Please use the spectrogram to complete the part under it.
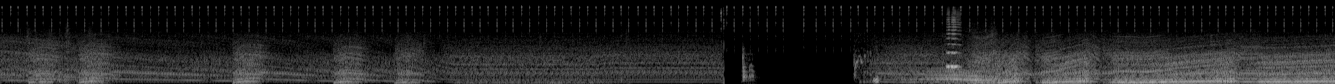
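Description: A truck engine hums and climbs in pitch again and again as it shifts through the gears.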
